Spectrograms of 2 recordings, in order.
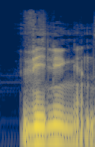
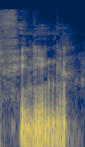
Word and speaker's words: Villingen: Oder Willingen sagt anstatt Villingen. Weil V ist ja ein V spricht man ja als V aus, wie ja. Vogel.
